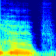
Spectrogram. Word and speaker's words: herb: That's why it says an herb, because they pronounce it as herb, so it's herb. That's not how I pronounce it. I pronounce it as herb because there's a fucking H in it. Fucking H in the herb, right?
